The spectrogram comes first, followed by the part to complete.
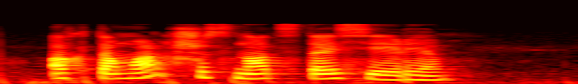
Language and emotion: Russian, neutral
